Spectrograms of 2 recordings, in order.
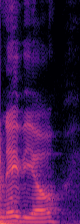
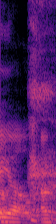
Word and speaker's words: Aveo: So I drive a Navio. And it's a little Aveo.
